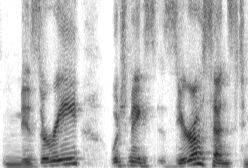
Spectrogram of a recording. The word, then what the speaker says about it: Missouri: the Bachelor on TikTok and I was saying Missouri, and apparently it's pronounced misery, which makes zero sense to me.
